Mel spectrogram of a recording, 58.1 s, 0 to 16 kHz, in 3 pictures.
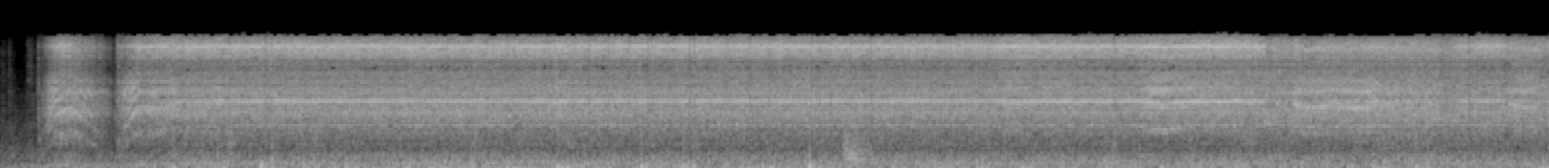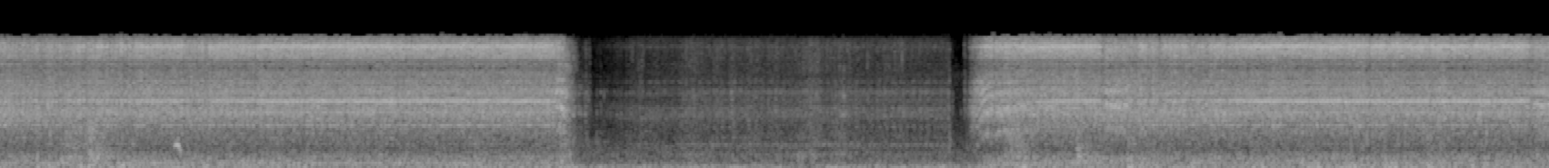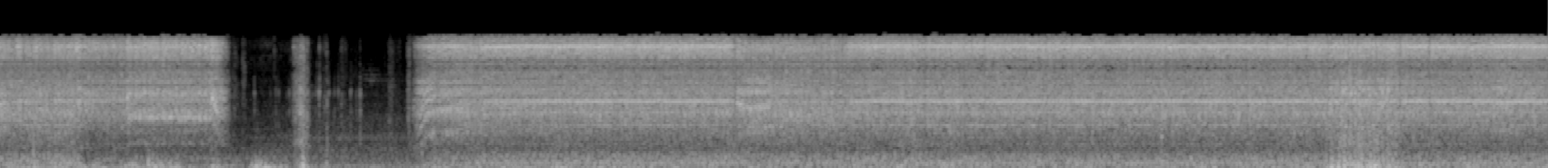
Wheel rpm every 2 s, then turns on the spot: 40, 210, 230, 230, 230, 230, 230, 230, 220, 230, 230, 230, 230, 80, 20, 40, 210, 230, 230, 230, 230, 10, 170, 230, 230, 230, 230, 230, 230.
26-30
